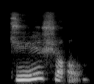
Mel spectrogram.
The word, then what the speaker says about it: 举手: Jadi saya mau tanya, JU itu bacanya gimana? Jusho. Berarti mulutnya setengah bulat ya. Karena J ketemu U.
